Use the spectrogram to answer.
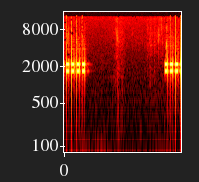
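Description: A mobile phone rings with an incoming call: a quick burst of four bright electronic beeps, a pause of about a second, then another burst of four, loud and alone.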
